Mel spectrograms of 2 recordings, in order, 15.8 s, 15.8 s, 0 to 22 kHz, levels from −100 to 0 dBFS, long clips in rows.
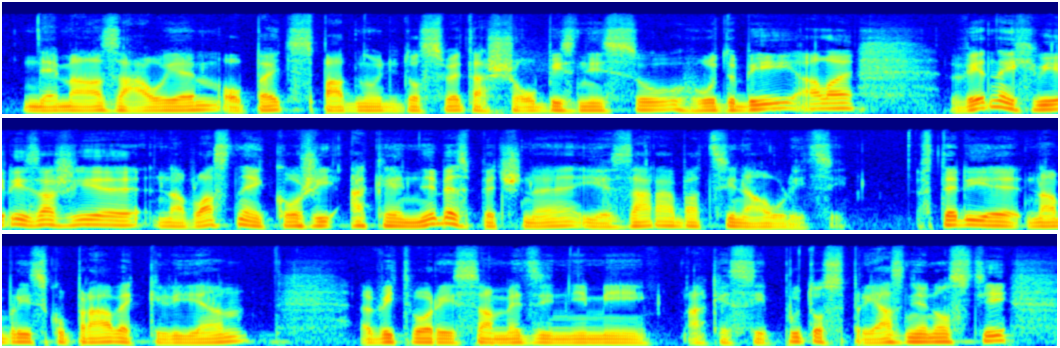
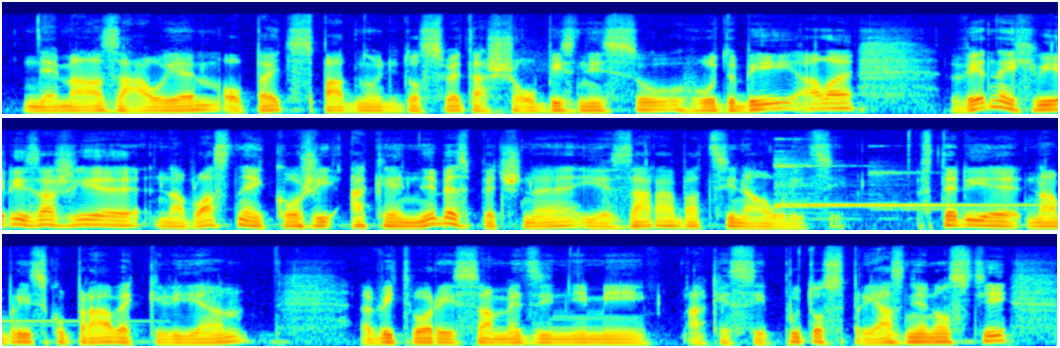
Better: first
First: none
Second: doorbell; noticeable; from 9 to 11 s; peak 7 dB below the speech

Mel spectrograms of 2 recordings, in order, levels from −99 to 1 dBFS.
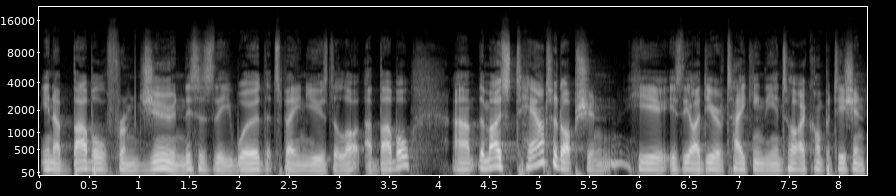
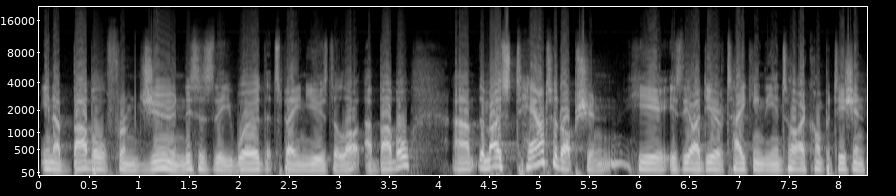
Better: first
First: none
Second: distortion; slight; 7% of the sound clipped

